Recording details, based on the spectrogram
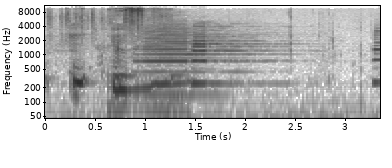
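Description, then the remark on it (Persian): Coins clink together in two quick metallic knocks, their bright ringing tones lingering and slowly fading, fairly clear with no one speaking; an old man's coins are being shown to a physician (hakim) as payment for his treatment. “بسیار خوب، بگو ببینم پیرمرد برای درمانت چند سکه با خود آورد. هر چه در خانه داشتم. آنها را نشانم بده.”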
